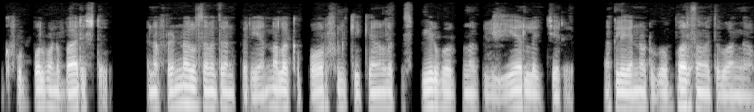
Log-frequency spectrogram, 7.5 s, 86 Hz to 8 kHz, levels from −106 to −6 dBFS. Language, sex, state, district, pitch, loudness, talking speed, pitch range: Tulu, male, Karnataka, Dakshina Kannada, 100 Hz, -20 LUFS, 205 wpm, 95-105 Hz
